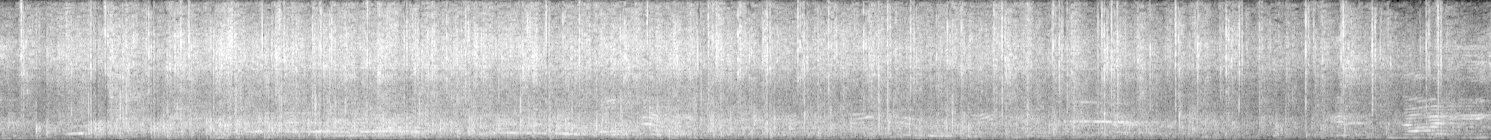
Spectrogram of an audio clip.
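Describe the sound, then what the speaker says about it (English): Audience at a high school Poetry Out Loud competition cheers and applauds the contestants, a dense, loud wash of clapping with voices and whoops mixed in, sustained throughout and easing slightly toward the end. "I just want you guys to cheer for everyone."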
